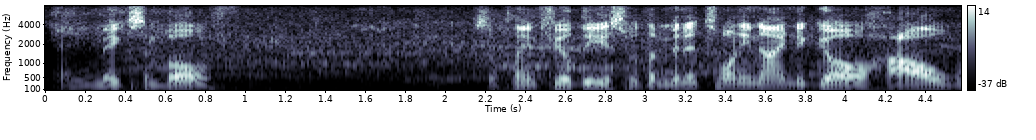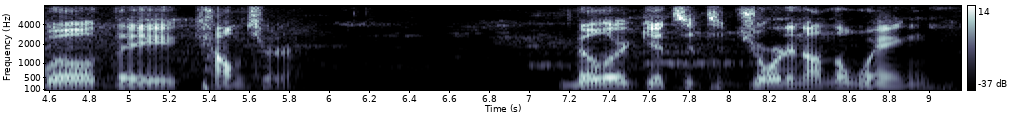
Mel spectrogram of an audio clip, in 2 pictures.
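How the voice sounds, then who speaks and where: A man's voice: mid-range voice, moderate pace, pauses often, a little hiss or hum. An American man doing live radio play-by-play commentary of a basketball game as it unfolds. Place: indoor basketball gym during a game.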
